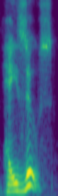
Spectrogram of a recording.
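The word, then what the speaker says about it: Jesús: First of all, Zeus is Hey, Zeus. You say Jesus. Our Spanish- speakaking brothers and sisters pronounce it correctly.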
